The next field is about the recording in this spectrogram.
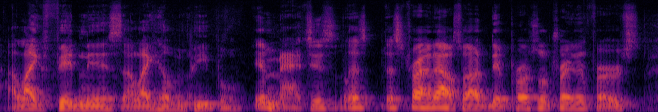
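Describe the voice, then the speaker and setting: American guy on a podcast, kinda deep voice, chatty, tells stories and does the quotes. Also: fairly quick. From United States. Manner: animated storyteller, acts out quoted dialogue. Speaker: podcast guest, endurance coach and Marine. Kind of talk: casual, anecdotal interview talk.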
